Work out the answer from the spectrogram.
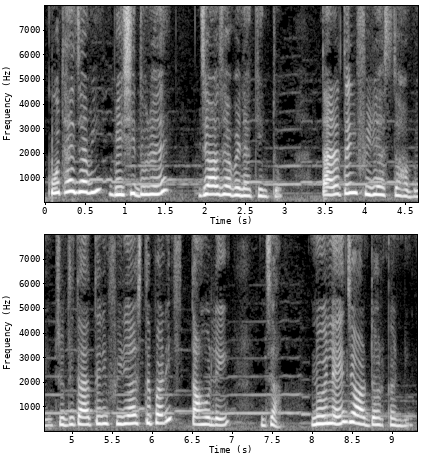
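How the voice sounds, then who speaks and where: Woman acting a strict sister-in-law, high mellow voice. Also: normal speed, faint music behind, natural voice. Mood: stern, warning. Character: strict, watchful elder sister-in-law laying down rules. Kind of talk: Bengali audio love-story acting.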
